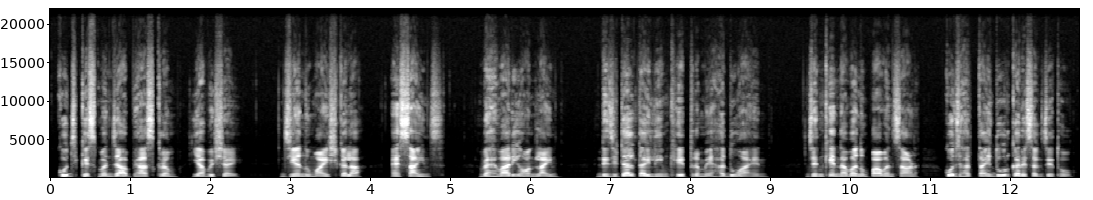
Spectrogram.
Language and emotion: Sindhi, neutral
